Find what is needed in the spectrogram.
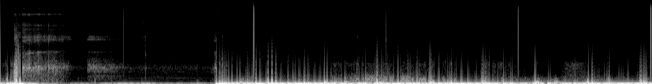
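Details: Stethoscope auscultation after a 2 km run at the pulmonic, aortic, Erb's point, Botkin and stomach sites: quick, forceful low heart thumps with rubbing noise; a normal faster heartbeat after exercise.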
